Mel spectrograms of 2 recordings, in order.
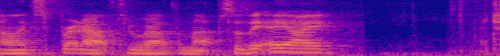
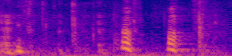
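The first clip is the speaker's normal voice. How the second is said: breathy unvoiced chuckle; quick airy laugh up high; 14 semitones higher than usual. Real, not acted. Laughing at chat joke.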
